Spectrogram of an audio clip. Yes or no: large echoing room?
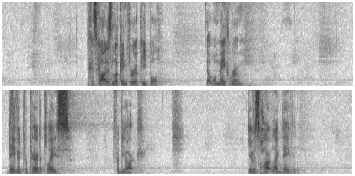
yes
